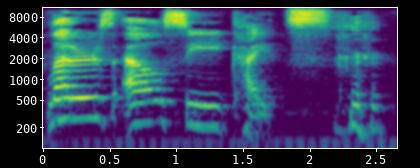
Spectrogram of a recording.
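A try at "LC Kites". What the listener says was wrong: sounded like you put an end in there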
